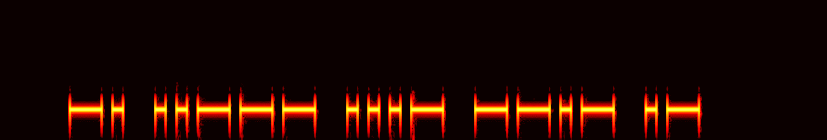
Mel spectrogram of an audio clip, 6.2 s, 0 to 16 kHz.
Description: Morse code, heard as a keyed tone, about 15 wpm, 700 Hz. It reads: N2VQA
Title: USA Call Signs - 5 Characters - Repeated 2x - 15wpm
